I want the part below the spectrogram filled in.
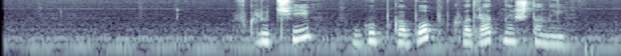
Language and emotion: Russian, neutral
